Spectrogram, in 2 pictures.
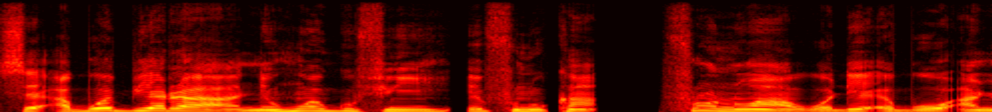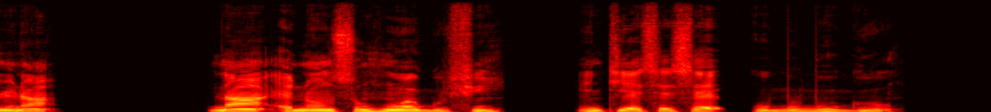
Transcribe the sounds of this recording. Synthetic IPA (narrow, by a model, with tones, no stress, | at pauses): sɛ˨ʔa˨bʊ˦æ˦bi˦a˦ɾa˦a˨nɪ̃˨ɦʊ̃˦æ˦ɡu˨fĩ˦e˦fu˨nũ˦kʰã˦ | fʊ˦ɾʊ̃˦nʊ̃˦a˨wɔ˨dɪ˦ʔɛ˨bʊ˦ɔ˦ʔa˦ɲᶣʊ̃˨ɾ̃ã̰˨ | nã˦ɛ˨nʊ̃˦n̩˦sʊ˦ɦʊ̃˦æ˦ɡu˨fĩ˦ | n̩˨tʰi˨ɛ˨sɛ˨sɛ˦wɔ˨bu˦bu˦ɡu˨o̰˨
